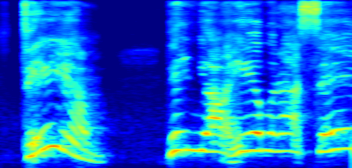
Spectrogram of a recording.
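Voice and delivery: voice breaking out angrily. Speaker shows Ramon how the boy inside can come out: angry voice. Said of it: "it comes out in an angry voice".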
